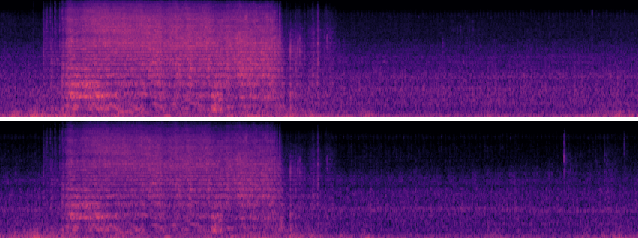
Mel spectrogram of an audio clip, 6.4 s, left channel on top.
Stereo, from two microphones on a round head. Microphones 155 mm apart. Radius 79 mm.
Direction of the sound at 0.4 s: 20° left (ahead or behind).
